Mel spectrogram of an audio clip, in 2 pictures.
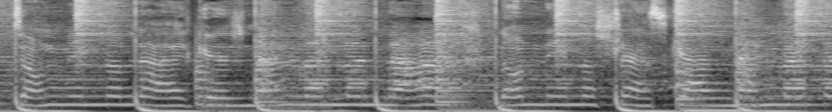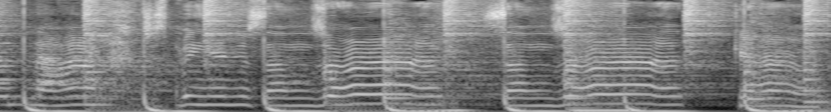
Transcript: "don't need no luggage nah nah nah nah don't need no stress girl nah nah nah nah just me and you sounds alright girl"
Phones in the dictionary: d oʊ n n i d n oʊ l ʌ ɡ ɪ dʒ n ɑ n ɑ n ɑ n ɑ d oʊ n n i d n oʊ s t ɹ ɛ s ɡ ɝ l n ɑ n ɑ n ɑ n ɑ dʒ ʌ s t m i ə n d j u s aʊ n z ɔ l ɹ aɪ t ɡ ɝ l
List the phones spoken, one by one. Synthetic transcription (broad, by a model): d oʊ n n i d n oʊ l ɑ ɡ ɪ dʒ n ɑ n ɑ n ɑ n ɑ d oʊ n n i d n oʊ s t ɹ ɛ s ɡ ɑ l n ɑ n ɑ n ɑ n ɑ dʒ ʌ s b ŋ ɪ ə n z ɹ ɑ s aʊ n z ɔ ɹ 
